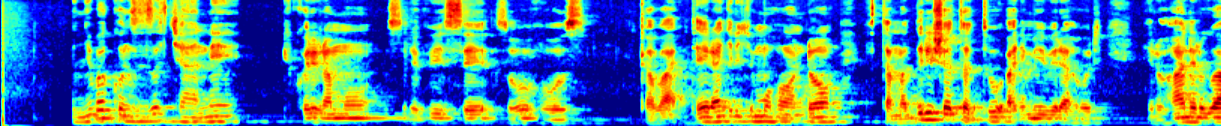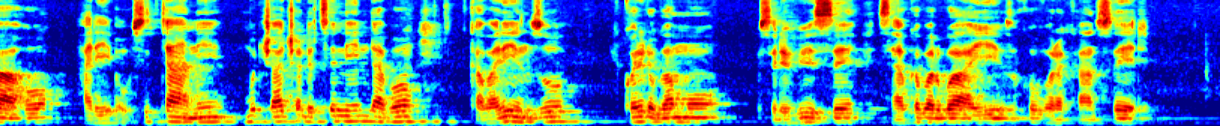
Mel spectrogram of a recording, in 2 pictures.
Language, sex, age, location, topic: Kinyarwanda, female, 18-24, Huye, health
